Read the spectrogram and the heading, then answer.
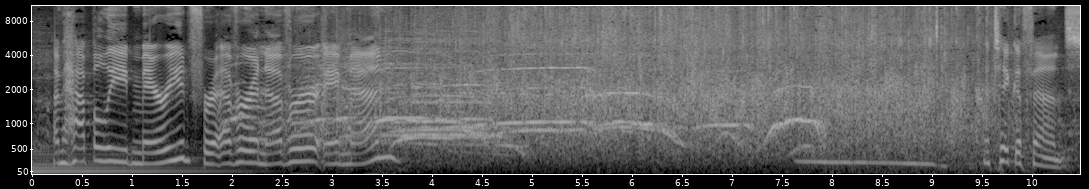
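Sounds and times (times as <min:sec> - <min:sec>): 
speech: 0:00.2 - 0:03.9, 0:09.5 - 0:10.4
whoops and cheers: 0:02.0 - 0:09.2
audience applause: 0:02.8 - 0:10.0.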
